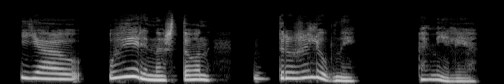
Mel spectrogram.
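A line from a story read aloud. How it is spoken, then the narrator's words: Gentle mother. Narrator (Russian): ласково проговорила мама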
